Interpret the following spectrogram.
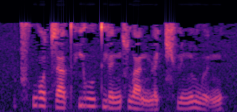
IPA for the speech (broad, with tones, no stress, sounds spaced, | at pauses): ʈ͡ʂʰ w ɔ˥˩ t͡s ä˧˥ t̪ʰ j o˥ ʊ̯ t̪ j ɛ˧˥ n s w a̰˨˩ n ɻ ä˦ t͡ɕʰ y˧˥ n l w ə̰˨˩˦ n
